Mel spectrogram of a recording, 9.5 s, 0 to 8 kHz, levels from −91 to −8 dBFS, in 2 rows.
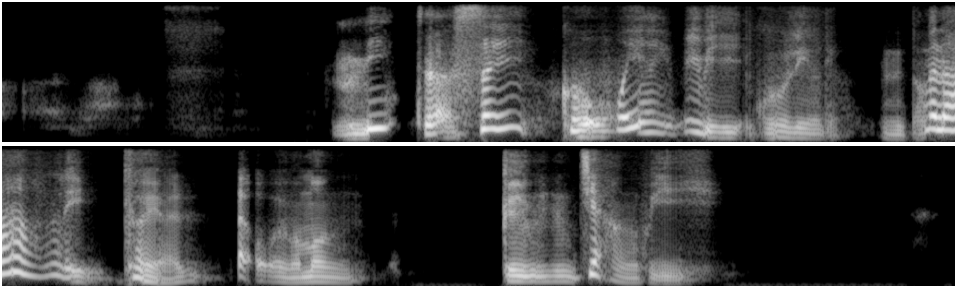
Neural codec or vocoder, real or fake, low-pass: codec, 16 kHz in and 24 kHz out, 0.4 kbps, LongCat-Audio-Codec, four codebook decoder; fake; 7.2 kHz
